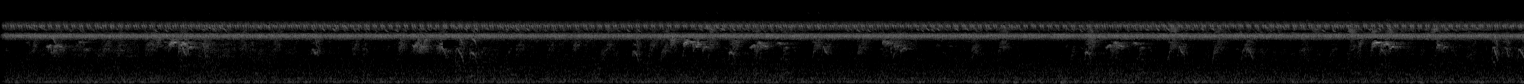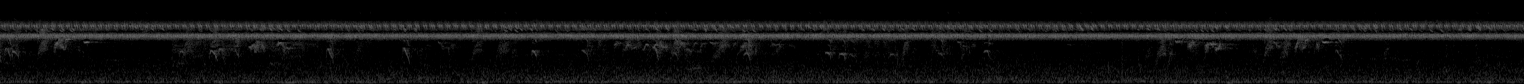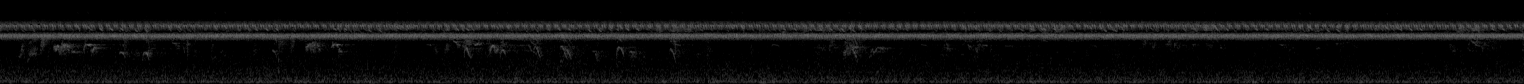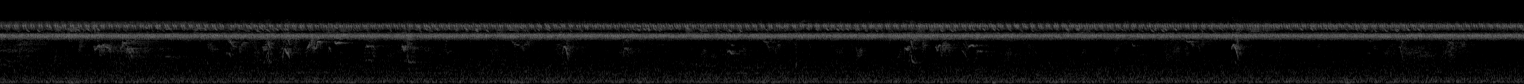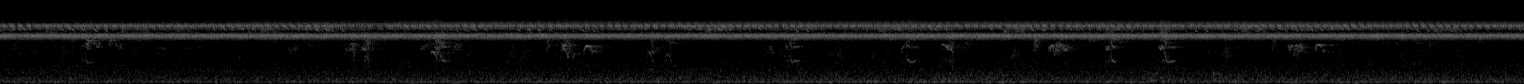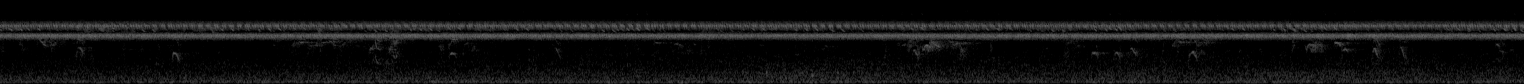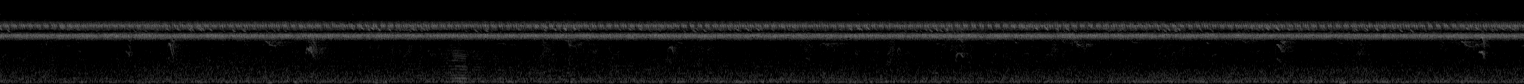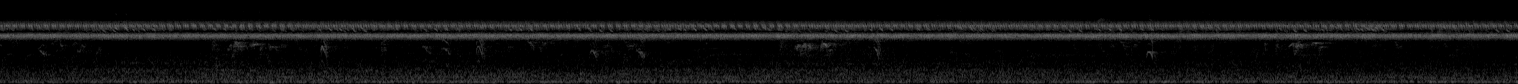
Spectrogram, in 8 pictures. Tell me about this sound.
Field recording of insects and bird calls in a clearing at daytime.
